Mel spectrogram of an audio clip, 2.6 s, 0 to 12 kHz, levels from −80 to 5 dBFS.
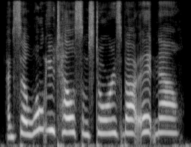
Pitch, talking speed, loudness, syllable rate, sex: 330 Hz, 260 wpm, -16 LUFS, 5.7 syllables/s, female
